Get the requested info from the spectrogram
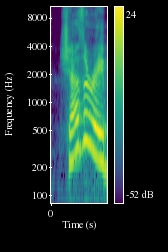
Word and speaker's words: Cesare: Cesare Borgia. Sorry, Cesar Borgia. They call him Cesare in this. – I mean, that's probably more accurate. I'm pronouncing things more French than Italian.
